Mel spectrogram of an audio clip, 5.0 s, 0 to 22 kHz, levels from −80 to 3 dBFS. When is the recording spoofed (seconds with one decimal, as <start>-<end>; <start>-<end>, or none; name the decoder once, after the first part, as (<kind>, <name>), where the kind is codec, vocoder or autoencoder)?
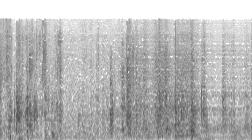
2.8-5.0 (autoencoder, DAC-VAE)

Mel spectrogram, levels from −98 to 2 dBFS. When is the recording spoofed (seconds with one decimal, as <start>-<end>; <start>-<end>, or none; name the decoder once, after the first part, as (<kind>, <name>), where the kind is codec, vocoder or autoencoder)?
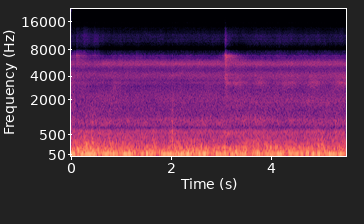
0.0-5.5 (autoencoder, DAC-VAE)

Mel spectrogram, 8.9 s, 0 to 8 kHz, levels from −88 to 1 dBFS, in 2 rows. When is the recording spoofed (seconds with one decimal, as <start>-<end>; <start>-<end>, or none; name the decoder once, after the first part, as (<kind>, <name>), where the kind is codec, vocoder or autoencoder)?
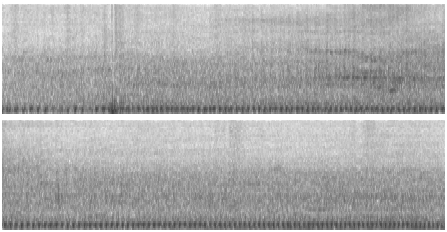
0.0-1.2 (autoencoder, DAC-VAE); 2.1-8.9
